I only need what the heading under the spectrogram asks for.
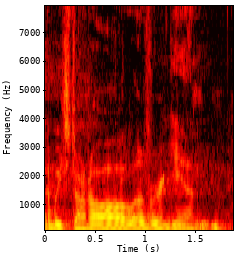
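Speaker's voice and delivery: ordinary delivery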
